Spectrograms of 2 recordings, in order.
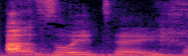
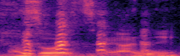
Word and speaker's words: Azoitei: Azoitei. – Azoitei.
